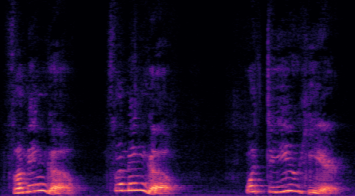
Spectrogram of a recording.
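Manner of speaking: refrain high and loud; high bird-like refrain. A narrator's reading. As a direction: keep the flamingo squawk in the refrain. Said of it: "refrain in flamingo pitch".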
